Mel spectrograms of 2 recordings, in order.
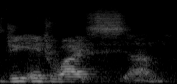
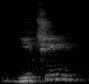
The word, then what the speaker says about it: Gychee: Now, the pronunciation of the actual company's model is a little bit difficult. It's Gychee, so like Gychee.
